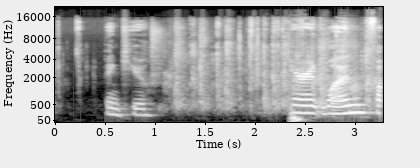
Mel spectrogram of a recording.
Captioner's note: crowd applauding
